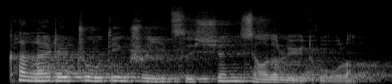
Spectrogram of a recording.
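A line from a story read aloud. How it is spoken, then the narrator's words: Inner long sigh. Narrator (Chinese): 他在内心仰天长叹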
